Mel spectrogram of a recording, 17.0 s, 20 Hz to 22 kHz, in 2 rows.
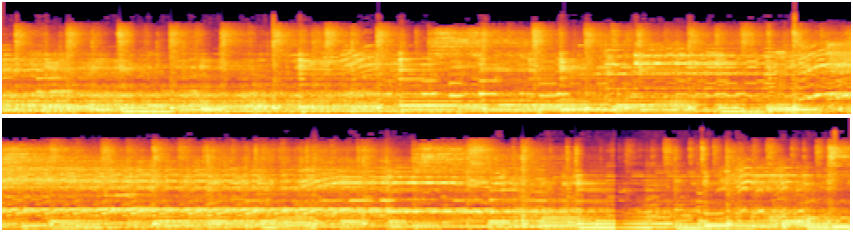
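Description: Electric band jam in a 6/8 groove: drum kit, bass guitar and electric guitar playing together. About halfway through, the lead guitar holds one long note for several seconds.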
